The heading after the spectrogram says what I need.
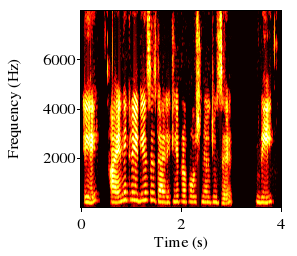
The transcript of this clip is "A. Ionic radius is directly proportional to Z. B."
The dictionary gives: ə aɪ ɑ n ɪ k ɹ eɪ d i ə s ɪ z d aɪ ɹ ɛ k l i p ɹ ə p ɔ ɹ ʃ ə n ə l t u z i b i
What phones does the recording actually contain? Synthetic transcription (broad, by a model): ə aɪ n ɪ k ɹ eɪ d i ə s ɪ z d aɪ ɹ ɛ k l i p ɹ ə p ɔ ɹ ʃ ə n ə l t u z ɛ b i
